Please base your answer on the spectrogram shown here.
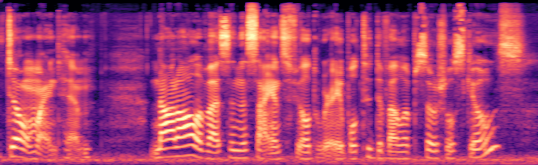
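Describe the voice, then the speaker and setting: A woman's voice: lowish voice, animated, normal speed, gravelly, background noise. An actress playing a confident, teasing female scientist in an audio drama, upbeat and assured. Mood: proud, teasing.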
